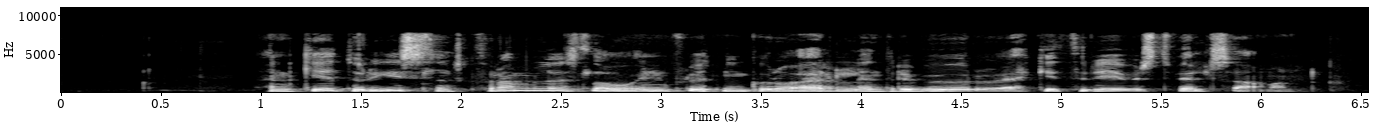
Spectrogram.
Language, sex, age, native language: Icelandic, male, 30-39, Icelandic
